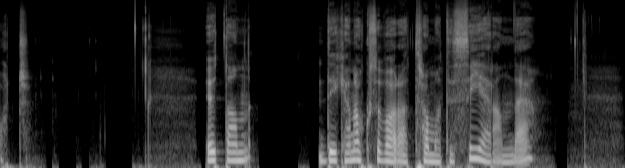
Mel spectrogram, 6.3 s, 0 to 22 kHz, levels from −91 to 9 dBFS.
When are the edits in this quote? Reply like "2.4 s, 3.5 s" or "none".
none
